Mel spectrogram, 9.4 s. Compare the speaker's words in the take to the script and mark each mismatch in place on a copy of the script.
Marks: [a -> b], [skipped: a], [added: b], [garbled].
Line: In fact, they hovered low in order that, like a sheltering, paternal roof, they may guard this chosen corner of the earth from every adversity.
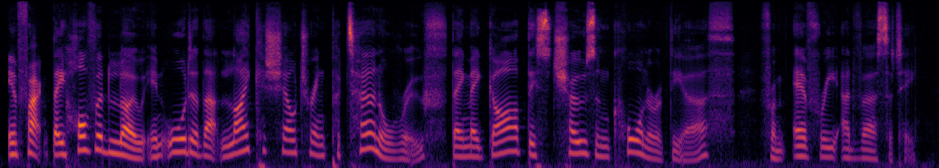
In fact, they hovered low in order that, like a sheltering, paternal roof, they may guard this chosen corner of the earth from every adversity.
